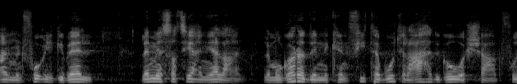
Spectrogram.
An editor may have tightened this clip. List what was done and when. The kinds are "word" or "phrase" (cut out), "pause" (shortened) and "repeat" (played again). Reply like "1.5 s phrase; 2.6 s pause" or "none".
2.5 s pause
